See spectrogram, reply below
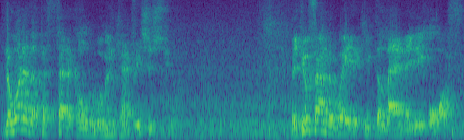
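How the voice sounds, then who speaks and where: A man's voice: mid-range voice, big pitch swings, brisk, close to an everyday voice. An actor playing a sarcastic, menacing married middle-class man in a stage play, needling in a theatrical manner. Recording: echoey, distant, noisy live stage recording.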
